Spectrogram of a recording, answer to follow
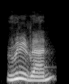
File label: "reran", Indian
